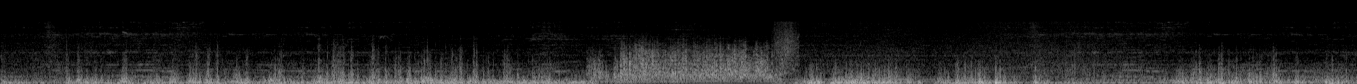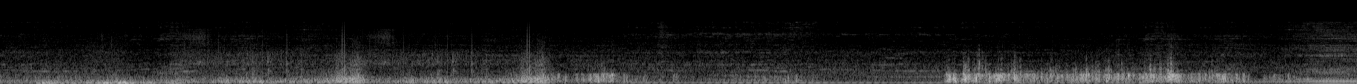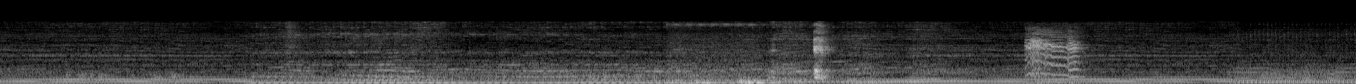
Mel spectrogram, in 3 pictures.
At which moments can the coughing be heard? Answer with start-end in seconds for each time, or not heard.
33.8-35.5.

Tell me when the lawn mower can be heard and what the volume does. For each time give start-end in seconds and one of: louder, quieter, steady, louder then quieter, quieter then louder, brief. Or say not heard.
0.0-40.6 louder.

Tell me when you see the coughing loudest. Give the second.
35 s.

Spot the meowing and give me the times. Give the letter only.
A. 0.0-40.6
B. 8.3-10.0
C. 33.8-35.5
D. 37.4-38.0
D.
